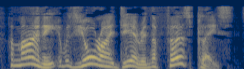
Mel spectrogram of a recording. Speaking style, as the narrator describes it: said Ron indignantly

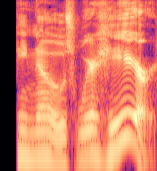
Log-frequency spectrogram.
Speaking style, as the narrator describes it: she shouted

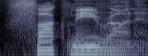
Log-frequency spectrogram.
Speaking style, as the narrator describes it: sighed, too tired to fight

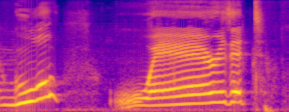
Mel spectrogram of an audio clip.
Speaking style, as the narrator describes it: The old man hollered out

